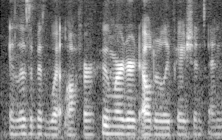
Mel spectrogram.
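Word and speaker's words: Wettlaufer: last name it says it says it's pronounced whitlocker Elizabeth whitlocker who murdered elderly patients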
